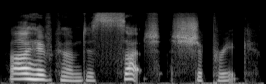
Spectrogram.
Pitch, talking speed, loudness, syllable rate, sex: 205 Hz, 135 wpm, -19 LUFS, 3.0 syllables/s, female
